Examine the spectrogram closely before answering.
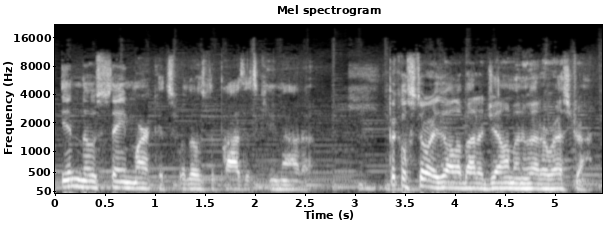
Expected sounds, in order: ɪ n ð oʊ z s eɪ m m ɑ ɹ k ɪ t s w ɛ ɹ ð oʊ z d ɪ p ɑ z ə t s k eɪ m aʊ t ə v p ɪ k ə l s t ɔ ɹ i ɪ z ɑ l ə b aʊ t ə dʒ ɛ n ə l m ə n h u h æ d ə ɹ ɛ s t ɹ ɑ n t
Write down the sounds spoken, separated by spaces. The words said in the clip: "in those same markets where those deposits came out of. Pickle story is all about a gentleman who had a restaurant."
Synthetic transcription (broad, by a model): ɪ n ð oʊ z s eɪ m m ɑ ɹ k ɪ t s w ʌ ɹ ð oʊ z d ɪ p ɑ z ə t s k eɪ m aʊ t ə v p ɪ k l s t ɔ ɹ i z ɑ l ə b aʊ t ə dʒ ɛ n l m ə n h u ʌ d ə ɹ ɛ s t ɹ ɑ n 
